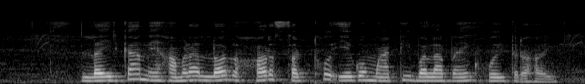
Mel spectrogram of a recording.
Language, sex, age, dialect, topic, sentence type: Magahi, male, 18-24, Western, banking, statement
